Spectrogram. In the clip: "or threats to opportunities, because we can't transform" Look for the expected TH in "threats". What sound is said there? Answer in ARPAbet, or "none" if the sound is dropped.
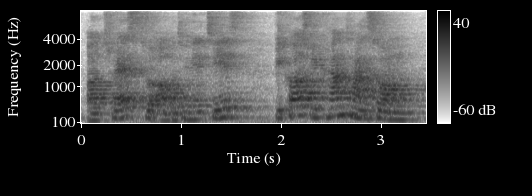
T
